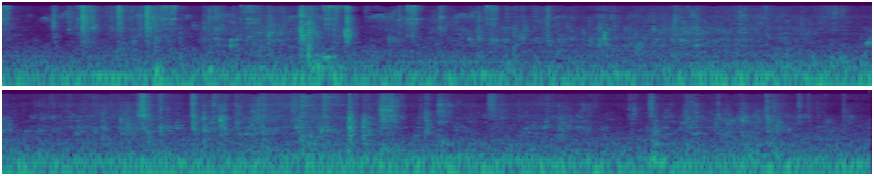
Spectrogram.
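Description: Steady low rumble aboard a small fishing boat at sea, with water noise and irregular clicks and knocks scattered through it.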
